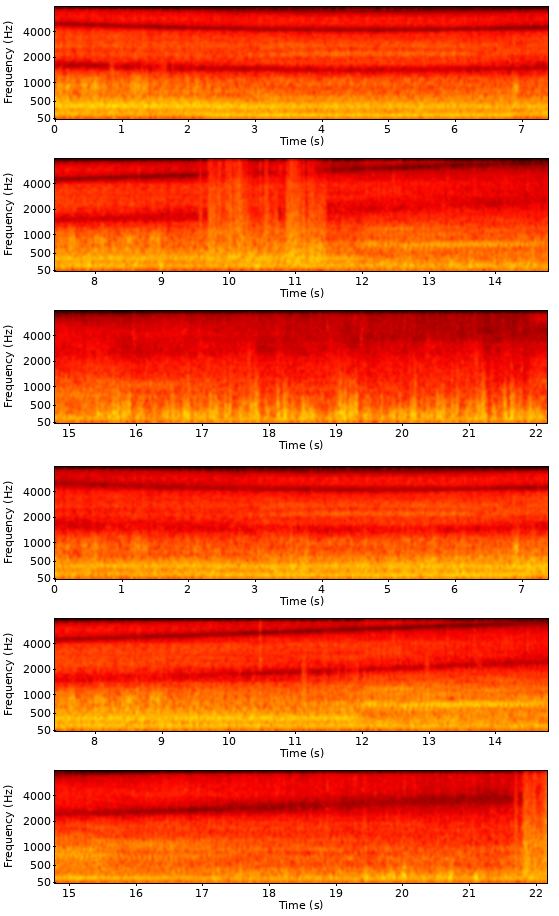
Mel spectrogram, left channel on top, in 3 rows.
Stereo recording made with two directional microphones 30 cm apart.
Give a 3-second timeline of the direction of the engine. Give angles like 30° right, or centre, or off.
30° left, 10° left, 10° right, 30° right, 40° right, 50° right, 50° right, 60° right.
